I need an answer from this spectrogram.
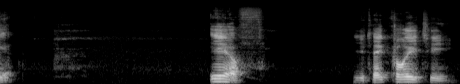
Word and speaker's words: caliche: clay and silt there you you get Kelly Kelly Shay I almost did it that's part of a joke that's not how you say it if you take caliche like I said and grind it up get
